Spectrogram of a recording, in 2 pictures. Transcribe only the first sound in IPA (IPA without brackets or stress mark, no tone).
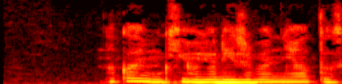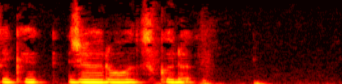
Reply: n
